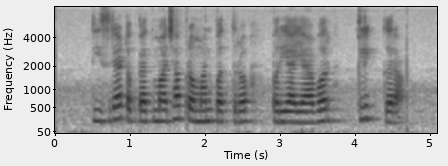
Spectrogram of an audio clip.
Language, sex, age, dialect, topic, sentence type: Marathi, female, 56-60, Varhadi, banking, statement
